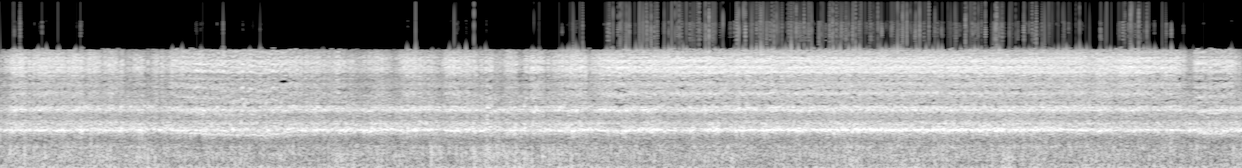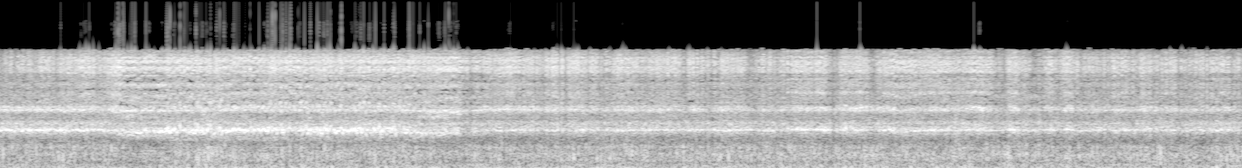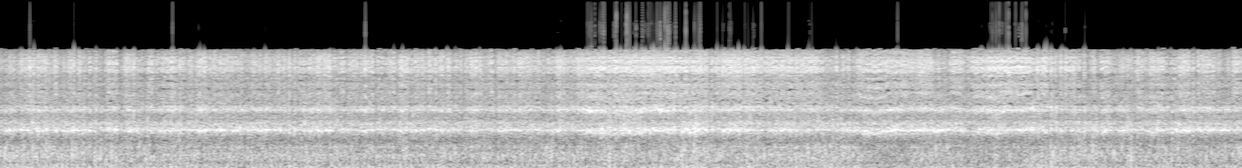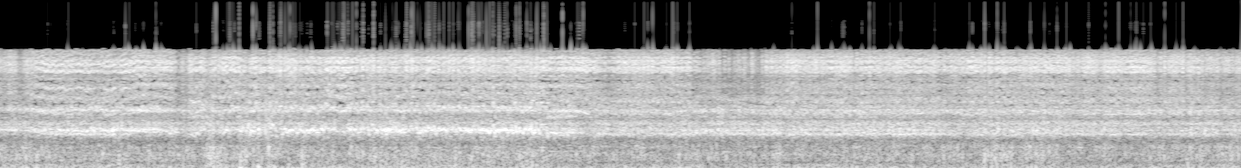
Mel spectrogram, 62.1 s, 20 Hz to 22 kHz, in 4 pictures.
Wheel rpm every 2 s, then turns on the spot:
230, 220, 230, 230, 230, 240, 230, 230, 220, 200, 210, 230, 230, 230, 230, 230, 230, 230, 230, 230, 230, 230, 230, 230, 200, 200, 200, 200, 200, 200, 200.
none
